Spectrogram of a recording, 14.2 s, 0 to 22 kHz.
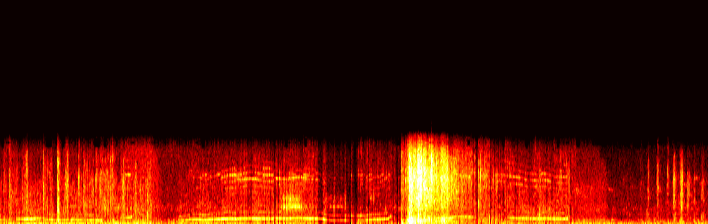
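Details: Red fox at night, trail-camera recording from a woodland edge among fields in East Sussex, 26 October 2025; long, drawn-out wavering howls and cries, each lasting two to three seconds, with a burst of rustling noise midway.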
